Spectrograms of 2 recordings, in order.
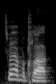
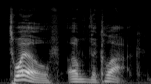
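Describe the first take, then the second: First: "Of the" is reduced to a single "o'" sound. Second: The words "of the" are said in full. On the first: This is the later, shortened everyday form. "English and how kind of slang kind of got thrown in" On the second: This is the older, original way of saying the time. "people started looking at that and would say it's twelve of the clock"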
